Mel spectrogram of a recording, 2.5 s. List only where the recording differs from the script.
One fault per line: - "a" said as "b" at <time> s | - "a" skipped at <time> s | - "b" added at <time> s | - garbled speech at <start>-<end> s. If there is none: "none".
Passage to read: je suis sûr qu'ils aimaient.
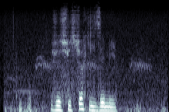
none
